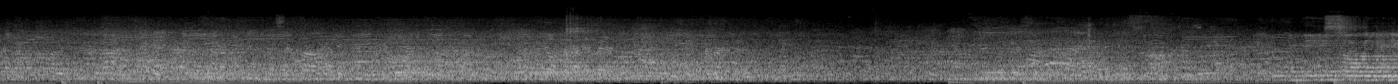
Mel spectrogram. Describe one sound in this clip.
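A large crowd of adults and children chatters in an echoing hall.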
